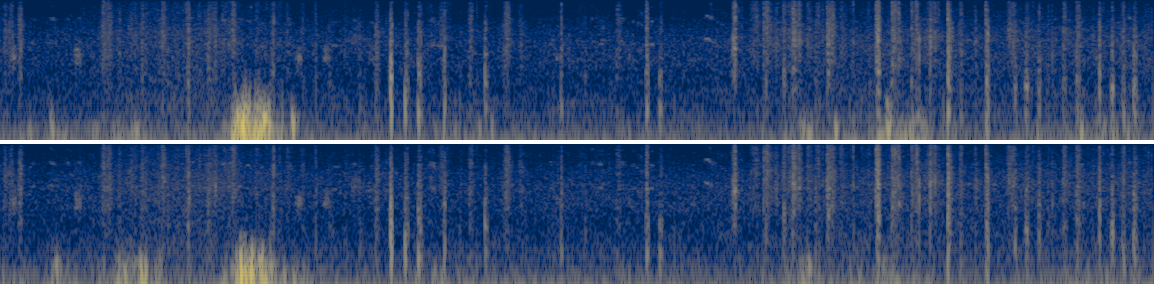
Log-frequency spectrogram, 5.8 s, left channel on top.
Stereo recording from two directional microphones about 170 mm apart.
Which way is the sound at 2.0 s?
15° left (ahead or behind).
